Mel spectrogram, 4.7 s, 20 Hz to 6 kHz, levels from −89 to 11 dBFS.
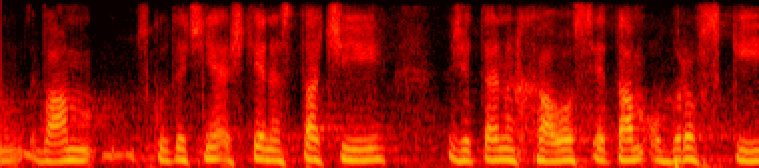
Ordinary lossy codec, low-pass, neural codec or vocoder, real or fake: Opus, 16 kbps; 5.4 kHz; none; real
